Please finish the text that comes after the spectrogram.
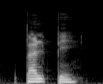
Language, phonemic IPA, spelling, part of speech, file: French, /pal.pe/, palper, verb, Fr-palper.ogg
- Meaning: to palpate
